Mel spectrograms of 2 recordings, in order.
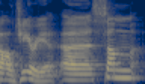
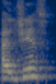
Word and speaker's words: Alger: Claire Angelina says similar story in Algiers, capital of Algeria. Is it Algiers? How do you say Algiers in French? Oh, Alger. It's not Algiers.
